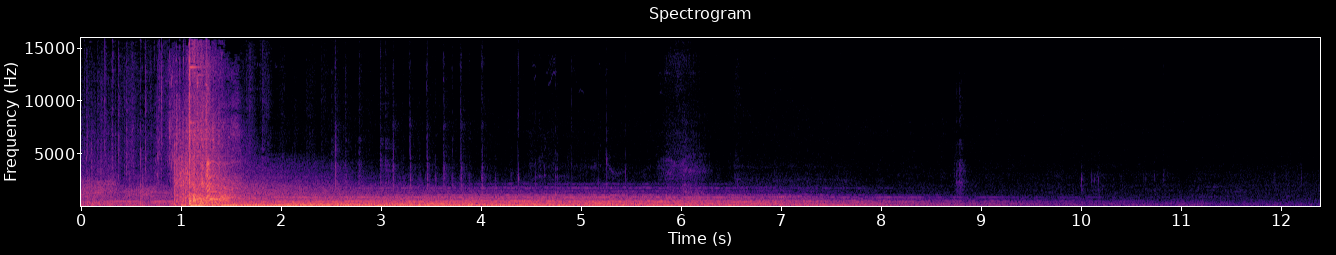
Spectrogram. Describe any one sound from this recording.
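A loud blast booms and a deep rumble slowly fades away.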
